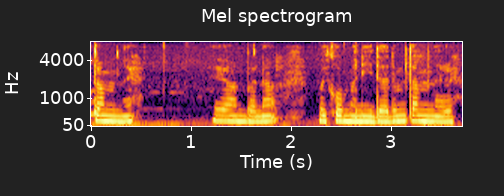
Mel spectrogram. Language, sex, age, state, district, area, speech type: Manipuri, female, 18-30, Manipur, Thoubal, rural, spontaneous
